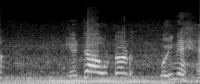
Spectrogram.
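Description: A man speaking over a steady low hum that stops shortly before the end.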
